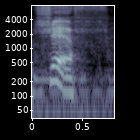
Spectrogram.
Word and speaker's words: GIF: was told the creator of that file format pronounces it JF because there in the US there's a brand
